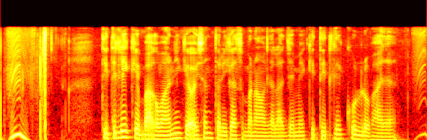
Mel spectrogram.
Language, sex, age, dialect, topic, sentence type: Bhojpuri, male, 25-30, Northern, agriculture, statement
